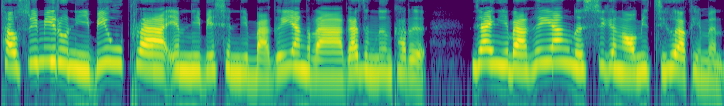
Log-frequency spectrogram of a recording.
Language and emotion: Bodo, angry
